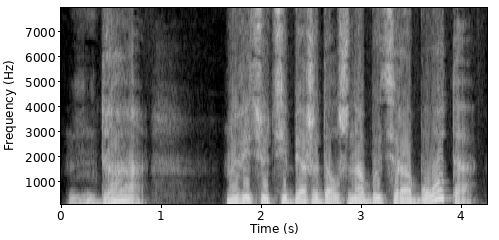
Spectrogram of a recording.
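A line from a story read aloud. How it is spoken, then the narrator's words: Indignant, near-shouting exclamation. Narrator (Russian): воскликнула мать, едва не перейдя на крик от возмущения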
